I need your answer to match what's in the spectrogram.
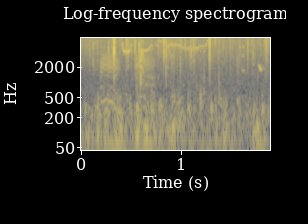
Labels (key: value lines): label: biophony, dolphin
recorder: SoundTrap 500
